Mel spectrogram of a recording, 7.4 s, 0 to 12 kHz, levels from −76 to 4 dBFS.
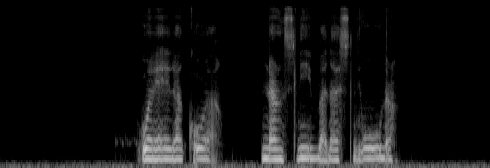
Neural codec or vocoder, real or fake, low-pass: autoencoder, 22.05 kHz, a latent of 192 numbers a frame, VITS, trained on many speakers; fake; 9.9 kHz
